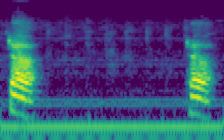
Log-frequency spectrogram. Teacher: it flexes backwards, retroflex, and touches the front of the upper palate above the teeth, at the top of the teeth. So the hard form is ta, ta.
